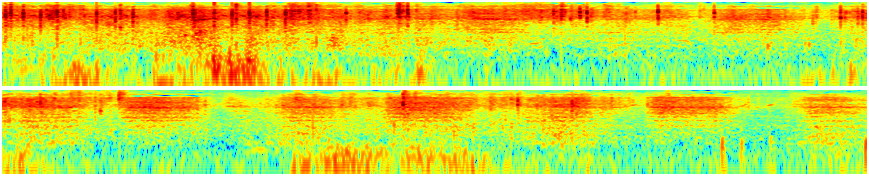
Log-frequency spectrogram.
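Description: Footsteps and dry brush rustling against clothing and gear as a person walks through tall dead grass and shrubs, in an even walking rhythm of about two to three steps a second.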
